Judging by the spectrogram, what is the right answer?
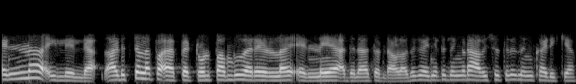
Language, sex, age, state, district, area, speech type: Malayalam, female, 45-60, Kerala, Wayanad, rural, conversation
